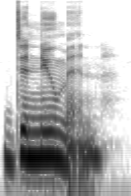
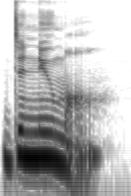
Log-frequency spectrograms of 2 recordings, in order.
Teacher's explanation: Three syllables with a nasal final syllable inherited from French.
